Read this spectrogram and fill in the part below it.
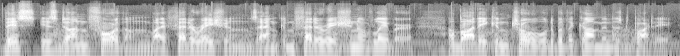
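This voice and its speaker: A man's voice: fairly low pitch, very animated, normal speed, darkish tone. An American man announcing from a script in formal, solemn, emphatic 1950s radio style. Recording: hissy, noisy 1950s radio recording.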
